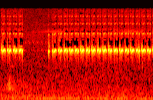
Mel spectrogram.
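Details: Insect calling from the grass on an early September evening in Namyangju, Gyeonggi-do, Korea: a clear high chirp pulsing rapidly and steadily, about three pulses a second, with a short pause near the start.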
